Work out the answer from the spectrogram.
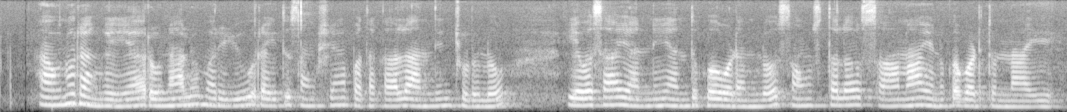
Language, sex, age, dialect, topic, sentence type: Telugu, male, 25-30, Telangana, agriculture, statement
